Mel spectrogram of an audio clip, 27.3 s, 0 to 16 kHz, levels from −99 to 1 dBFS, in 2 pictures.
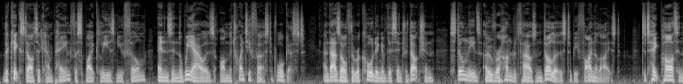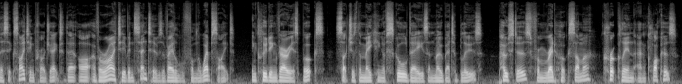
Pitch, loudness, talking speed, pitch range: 100 Hz, -24 LUFS, 160 wpm, 95-115 Hz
